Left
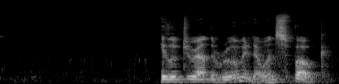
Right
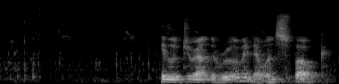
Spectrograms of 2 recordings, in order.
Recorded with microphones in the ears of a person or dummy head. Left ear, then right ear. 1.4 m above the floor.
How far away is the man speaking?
About 0.7 m.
